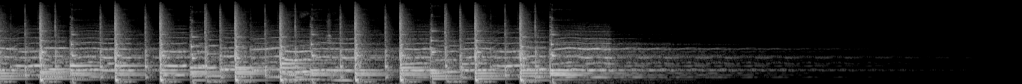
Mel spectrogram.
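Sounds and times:
upbeat tropical summer dancehall music: 0:00.0 - 0:06.8.

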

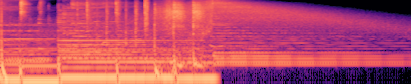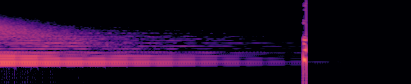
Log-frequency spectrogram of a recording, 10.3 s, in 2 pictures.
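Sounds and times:
chill hip hop music: 0:00.0 - 0:07.7.

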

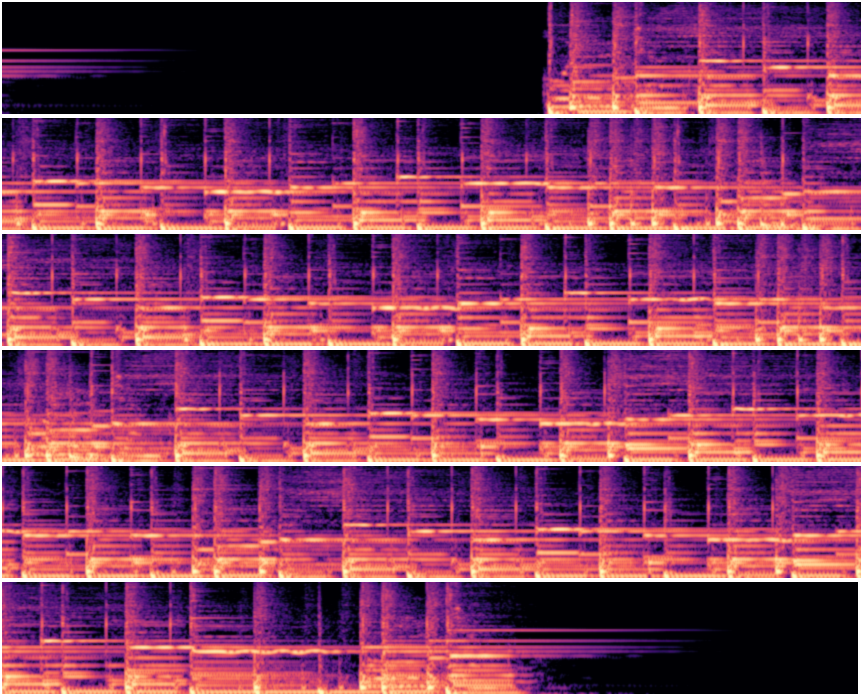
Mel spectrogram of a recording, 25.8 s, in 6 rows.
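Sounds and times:
ukulele: 0:02.8 - 0:24.5
whistle: 0:03.4 - 0:17.7, 0:18.4 - 0:24.6.

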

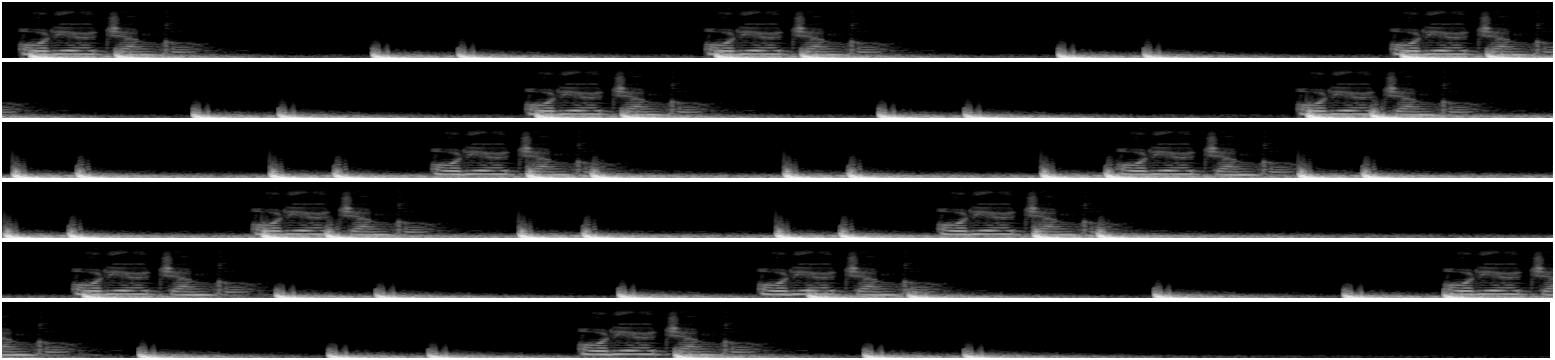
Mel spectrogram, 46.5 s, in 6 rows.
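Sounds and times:
heartbeat: 0:00.1 - 0:00.9, 0:01.8 - 0:02.8, 0:03.6 - 0:04.4, 0:05.3 - 0:06.2, 0:07.0 - 0:07.8, 0:08.7 - 0:09.7, 0:10.4 - 0:11.2, 0:12.2 - 0:13.1, 0:14.3 - 0:29.6, 0:31.4 - 0:33.4, 0:34.1 - 0:36.1, 0:36.8 - 0:38.6, 0:39.5 - 0:41.4, 0:42.2 - 0:44.2.

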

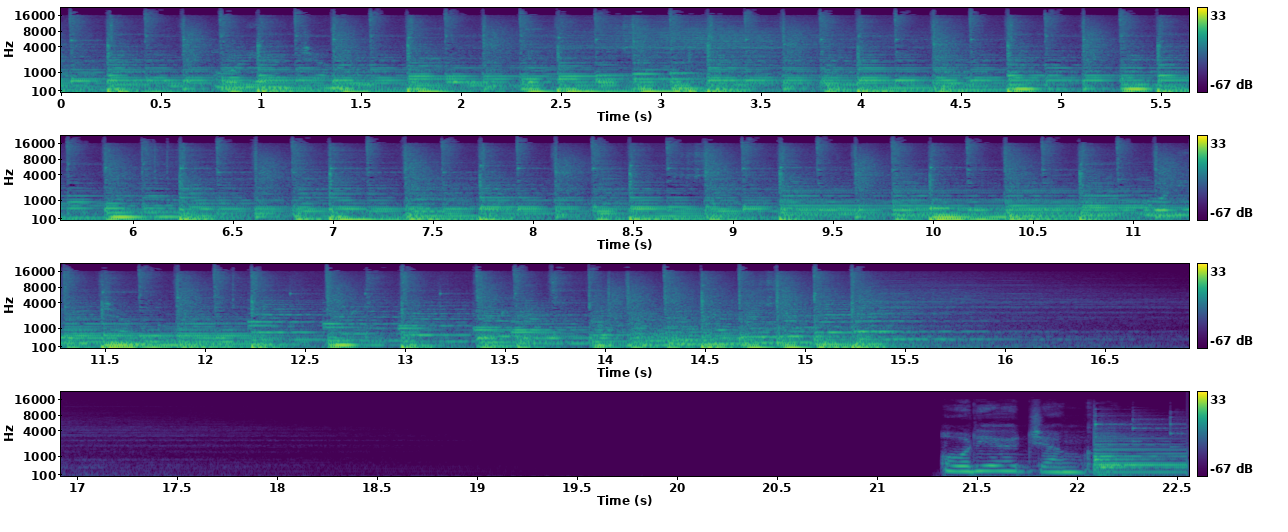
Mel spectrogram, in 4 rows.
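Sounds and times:
funny stroll music: 0:00.0 - 0:16.9, 0:22.1 - 0:22.5.

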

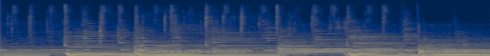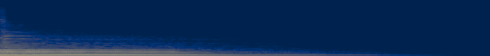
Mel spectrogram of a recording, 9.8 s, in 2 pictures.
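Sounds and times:
lo-fi beats: 0:00.0 - 0:06.6.

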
